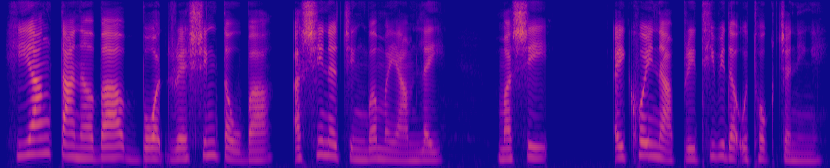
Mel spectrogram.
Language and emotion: Manipuri, neutral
